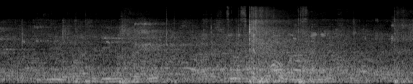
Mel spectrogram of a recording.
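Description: Indistinct chatter of players and spectators echoing in a large indoor sports hall, with a single sharp smack about two and a half seconds in, like a volleyball hitting the floor or hands.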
